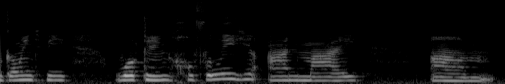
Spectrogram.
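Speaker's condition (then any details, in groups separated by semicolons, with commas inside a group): Quadriplegic cerebral palsy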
